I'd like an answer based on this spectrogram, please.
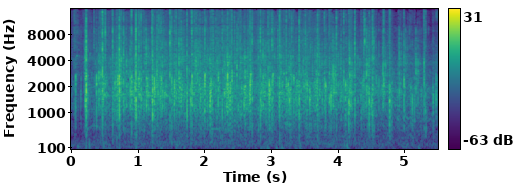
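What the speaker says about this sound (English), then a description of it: "Let's give them a round of applause" A graduation audience claps in a dense, lively round of applause that holds strong for over five seconds, with individual claps popping out of the crowd and no speech over it.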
